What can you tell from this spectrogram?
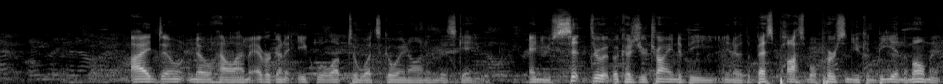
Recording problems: chatter from many people; noticeable; throughout; 15 dB below the speech

